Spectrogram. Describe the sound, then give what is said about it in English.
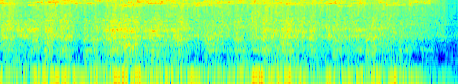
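A crank-operated glass-breaking sound effect device, its crank turned to keep the glass moving around like bottles breaking, churns out a steady, continuous crunch and clatter of tumbling broken glass, loud, with no pauses, fading briefly at the very end. “So you turn one crank basically to get the glass kind of moving around per bottle breaking.”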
